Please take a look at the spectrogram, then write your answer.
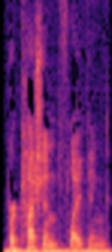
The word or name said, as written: percussion flaking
